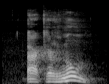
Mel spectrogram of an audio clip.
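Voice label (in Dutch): "Akkernon", dialect; Beleefde vloek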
